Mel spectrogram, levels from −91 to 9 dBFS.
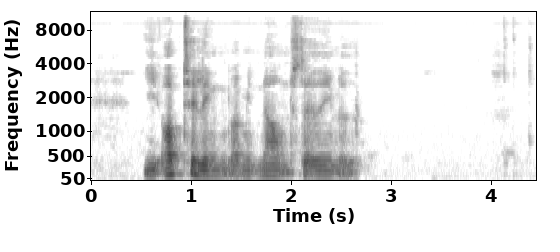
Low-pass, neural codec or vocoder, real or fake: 10.8 kHz; none; real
